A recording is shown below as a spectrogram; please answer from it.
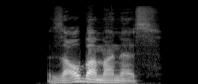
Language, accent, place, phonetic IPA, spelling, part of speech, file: German, Germany, Berlin, [ˈzaʊ̯bɐˌmanəs], Saubermannes, noun, De-Saubermannes.ogg
- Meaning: genitive of Saubermann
